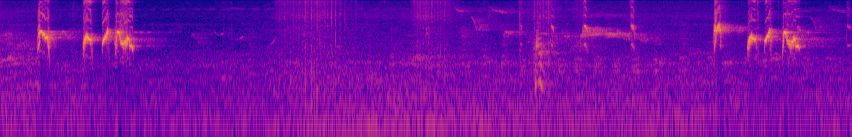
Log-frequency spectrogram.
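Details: Morning song of a caged decoy red-whiskered bulbul meant to make other bulbuls sing: quick clusters of sharp, bright warbled notes at the start and end, with a few softer chirps and rustling between.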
